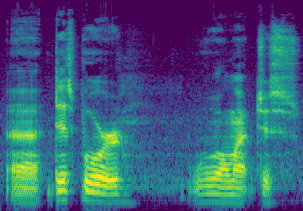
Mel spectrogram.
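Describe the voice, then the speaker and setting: A man giving a casual, unhurried, folksy hands-on repair narration, thinking aloud as he goes. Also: on the low side, steady tone, gravelly, a bit bright. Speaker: hobbyist radio repairer presenting a video.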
